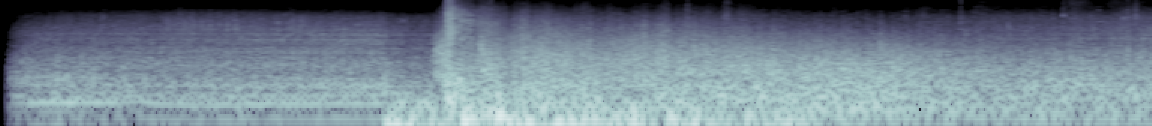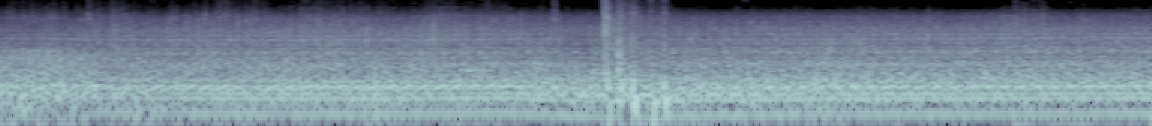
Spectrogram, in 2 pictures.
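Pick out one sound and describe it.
Tank tracks clank and squeak over snow.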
